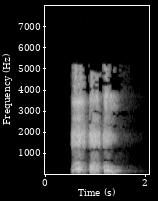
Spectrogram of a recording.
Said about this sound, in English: Forgive me. I'll clear my throat from time to time.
